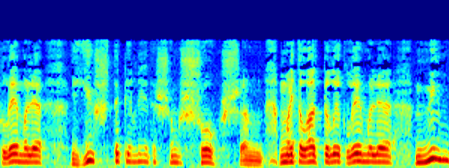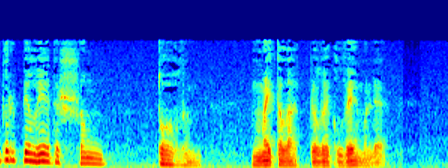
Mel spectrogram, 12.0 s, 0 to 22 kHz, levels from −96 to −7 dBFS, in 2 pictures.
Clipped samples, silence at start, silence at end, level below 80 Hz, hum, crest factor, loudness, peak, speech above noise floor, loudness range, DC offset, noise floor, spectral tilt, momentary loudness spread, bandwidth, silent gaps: under 0.1%; 0 s; 0.85 s; -40 dBFS; none; 16 dB; -19 LUFS; -2 dBFS; 36 dB; 7 LU; under 0.1%; -54 dBFS; -8 dB/octave; 13 LU; 8.4 kHz; none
